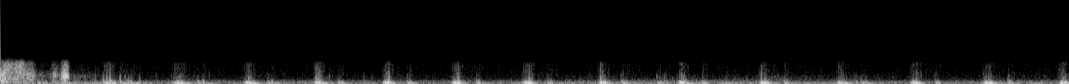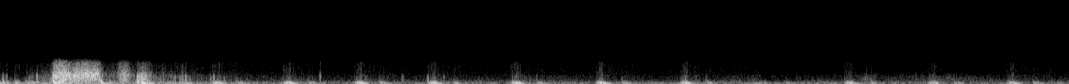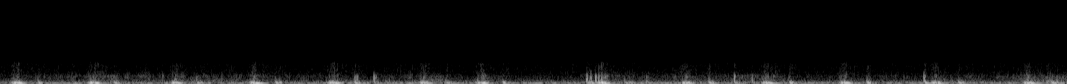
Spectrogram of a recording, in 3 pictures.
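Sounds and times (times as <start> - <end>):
rush of noise: 0.0 - 1.0, 11.0 - 13.0
heartbeat through stethoscope: 0.0 - 32.0.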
